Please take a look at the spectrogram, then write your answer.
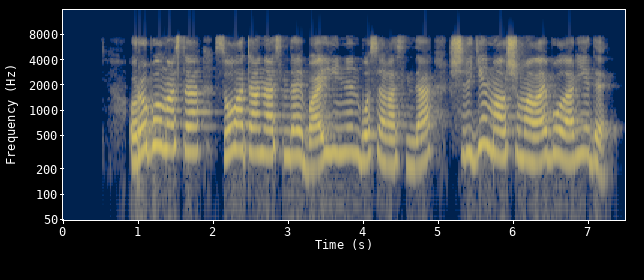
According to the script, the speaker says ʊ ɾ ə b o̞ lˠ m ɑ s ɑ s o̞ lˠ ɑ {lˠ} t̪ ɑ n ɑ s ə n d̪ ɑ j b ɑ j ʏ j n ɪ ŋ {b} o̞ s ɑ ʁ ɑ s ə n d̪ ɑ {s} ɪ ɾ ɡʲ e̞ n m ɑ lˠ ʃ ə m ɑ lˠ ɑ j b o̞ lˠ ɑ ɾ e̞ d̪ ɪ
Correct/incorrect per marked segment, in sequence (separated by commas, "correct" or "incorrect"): incorrect, correct, incorrect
